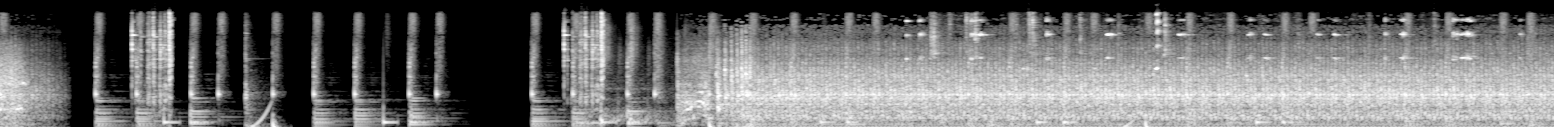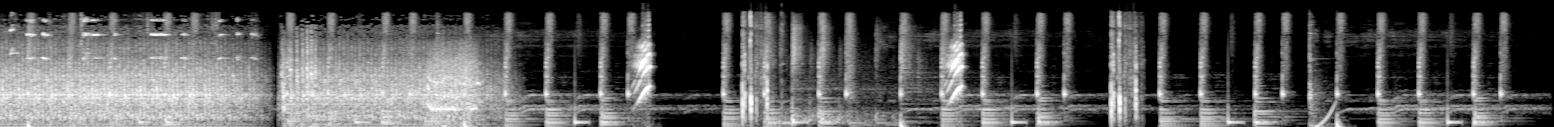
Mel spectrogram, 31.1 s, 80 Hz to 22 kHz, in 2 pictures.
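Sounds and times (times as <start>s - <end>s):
engine running with low knock: 7.0s - 20.7s.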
